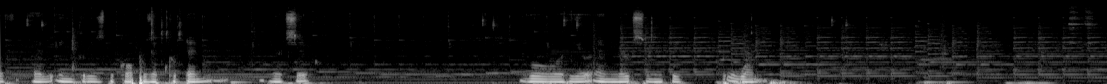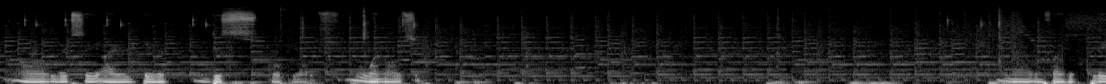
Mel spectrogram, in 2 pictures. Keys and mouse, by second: 2.9 Return, 4.7 click, 8.2 click, 9.9 -, 10.2 -, 11.2 click, 16.1 space, 18.7 space, 19.5 -, 20.5 click, 20.8 space.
